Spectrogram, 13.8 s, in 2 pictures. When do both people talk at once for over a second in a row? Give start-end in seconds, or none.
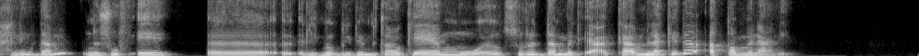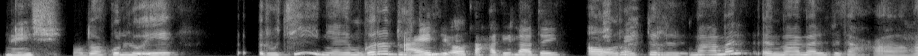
none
